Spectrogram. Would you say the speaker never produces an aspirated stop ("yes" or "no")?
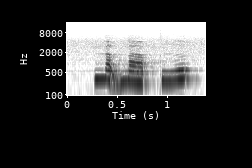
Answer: yes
